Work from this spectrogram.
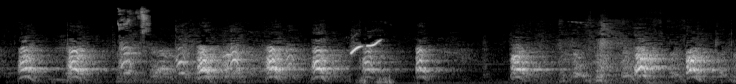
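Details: Pet dog swimming in the bath barks repeatedly in short, evenly spaced bursts, with one quick rising squeak midway and a brief near-silent gap before the barks pick up again.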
